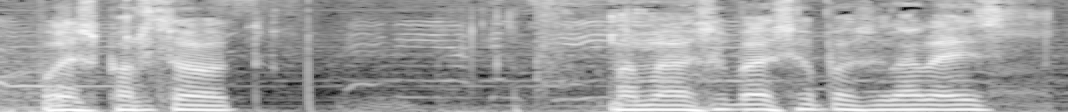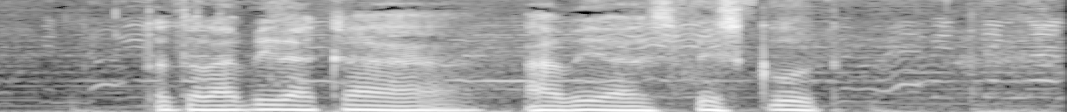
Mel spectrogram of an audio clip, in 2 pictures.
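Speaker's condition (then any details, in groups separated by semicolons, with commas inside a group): Down syndrome; intellectual disability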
